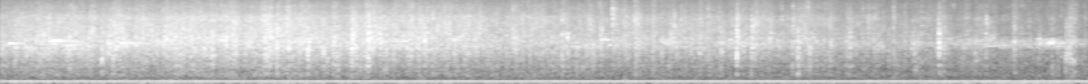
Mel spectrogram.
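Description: Steady rain dripping and pattering, made up of many small irregular drop ticks, over a steady low hum.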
